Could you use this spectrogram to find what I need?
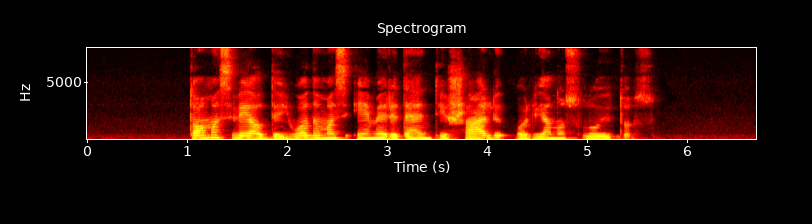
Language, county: Lithuanian, Vilnius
